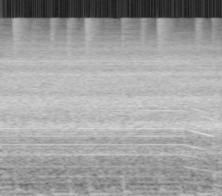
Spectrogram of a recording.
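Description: Countertop blender running at a steady speed, puréeing a thick mixture of canned chickpeas and corn, with a steady motor whine. Near the end it is switched off and the whine falls in pitch as the blades spin down.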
